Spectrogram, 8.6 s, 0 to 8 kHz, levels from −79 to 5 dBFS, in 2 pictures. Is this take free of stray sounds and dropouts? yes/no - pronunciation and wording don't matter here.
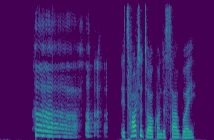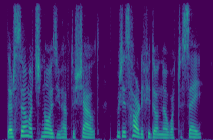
no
